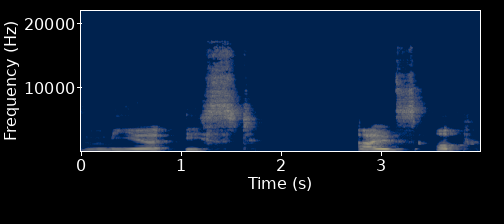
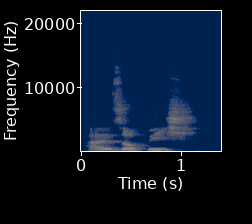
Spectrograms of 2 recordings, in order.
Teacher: And if we have a word like mir, basically instead of ending it with a r, with an r, we're ending it with a vowel, and then we need a real glottal before the next word that starts with a vowel · Shown in: first take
